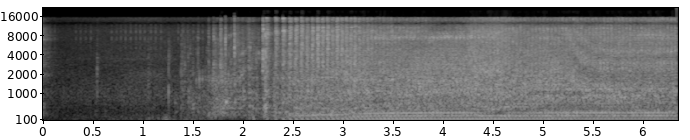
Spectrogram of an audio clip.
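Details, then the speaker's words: Customer's Lawn-Boy AWD mower after replacing both broken handle brackets, started outdoors in cold windy ~32°F weather: catches after a few cranks, settles into strong even beat at steady pitch; running cleanly. "The machine's ready to go back to the customer. So I'll go ahead and fire it up here for you."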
